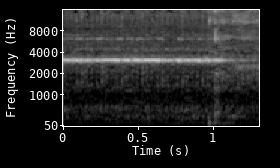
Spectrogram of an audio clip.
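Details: Peugeot 408 engine running. A thin, steady high-pitched whistle that seemed like a pulley bearing but comes from the valve cover breather (PCV) valve squealing.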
